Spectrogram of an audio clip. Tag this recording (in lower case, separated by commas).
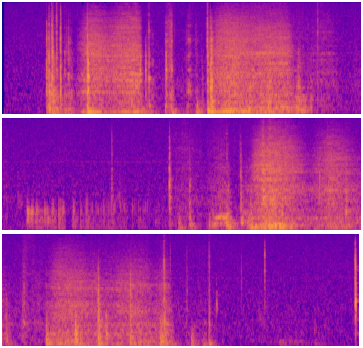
drawer open or close, home sounds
